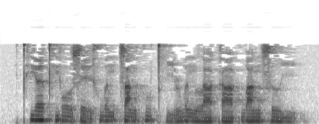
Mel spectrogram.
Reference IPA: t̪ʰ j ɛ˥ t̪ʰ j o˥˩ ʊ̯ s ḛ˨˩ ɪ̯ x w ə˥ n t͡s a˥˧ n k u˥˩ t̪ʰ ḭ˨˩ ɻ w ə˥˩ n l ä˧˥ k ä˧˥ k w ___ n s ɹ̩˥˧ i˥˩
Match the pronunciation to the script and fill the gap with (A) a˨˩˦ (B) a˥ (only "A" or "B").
B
